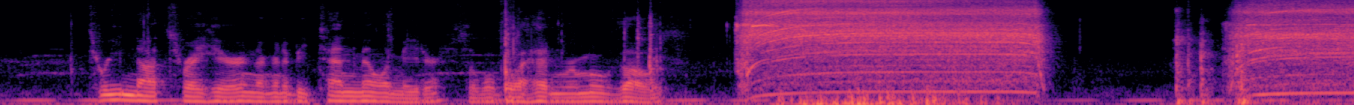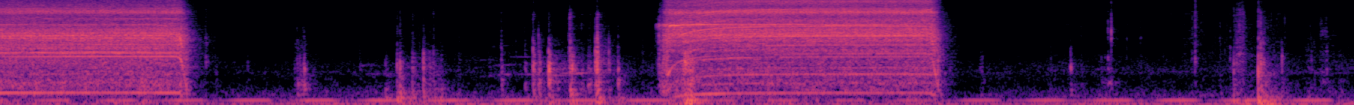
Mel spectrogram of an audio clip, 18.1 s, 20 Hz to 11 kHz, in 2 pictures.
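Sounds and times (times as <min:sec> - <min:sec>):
cordless drill motor whine: 0:04.9 - 0:07.1, 0:08.2 - 0:10.5, 0:13.4 - 0:15.5.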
